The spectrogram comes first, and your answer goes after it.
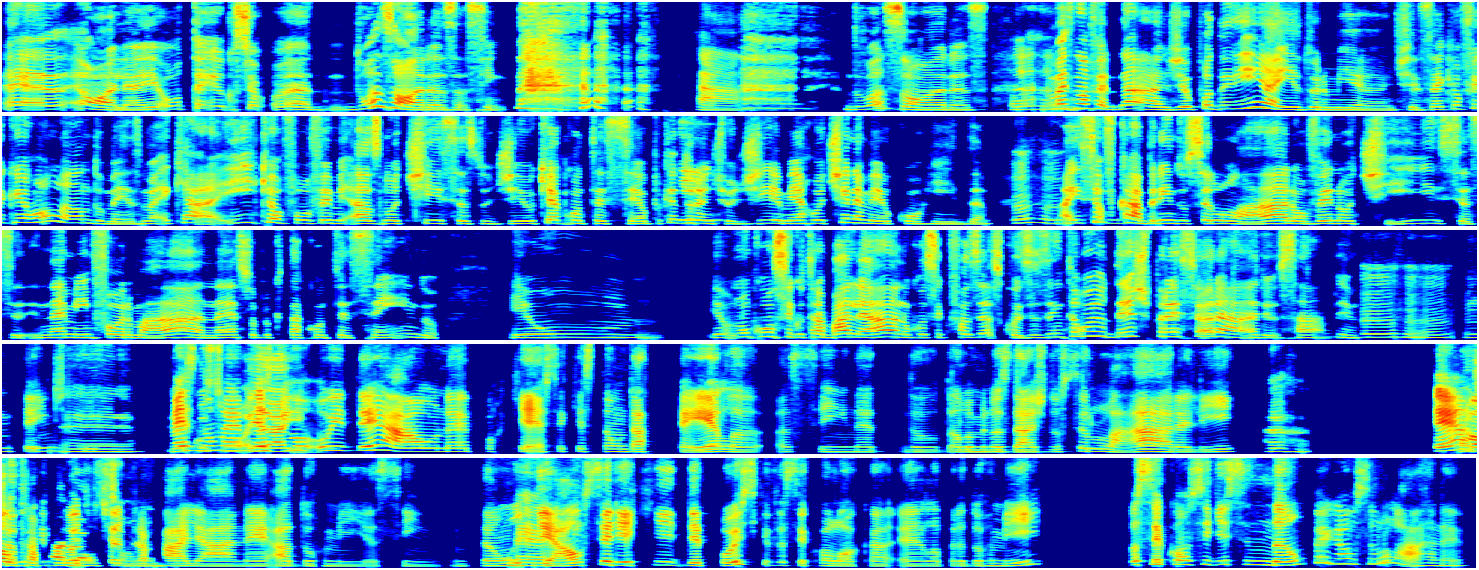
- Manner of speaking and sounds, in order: laugh
- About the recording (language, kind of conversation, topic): Portuguese, advice, Como posso criar uma rotina noturna mais tranquila para melhorar a qualidade do meu sono?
